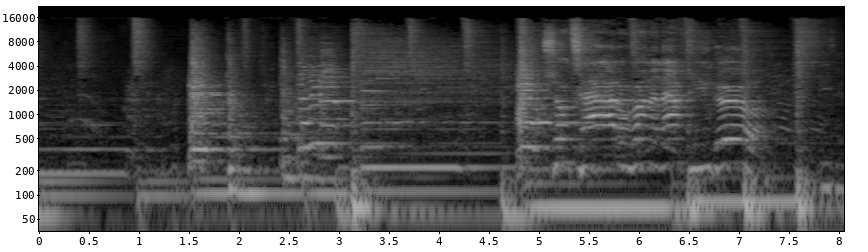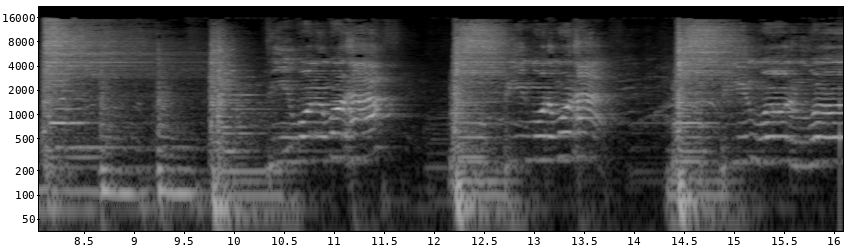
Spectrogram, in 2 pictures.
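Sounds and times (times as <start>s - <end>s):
deep bass guitar notes: 0.0s - 10.8s, 12.1s - 13.1s, 14.4s - 15.2s
drum hits: 7.6s - 10.4s, 12.2s - 12.8s.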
